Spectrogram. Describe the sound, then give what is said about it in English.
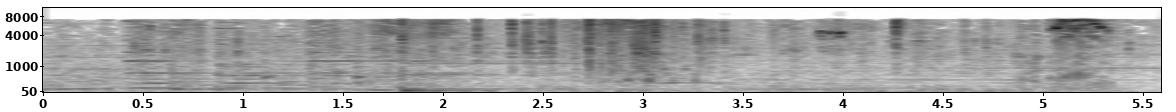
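Stoffel the honey badger growls in low, rough, continuous rumbles for several seconds, steady, with some scuffling noise in the background and no one speaking. “Ah, Stoffel the honey badger.”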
